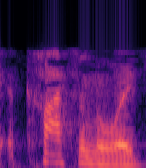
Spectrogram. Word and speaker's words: eicosanoids: Yeah, we say eicosanoids usually, but you got it. Yeah, it's spelled E-I-C.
